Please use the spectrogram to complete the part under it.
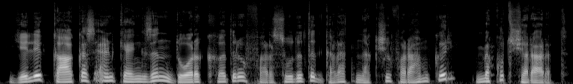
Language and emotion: Kashmiri, angry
